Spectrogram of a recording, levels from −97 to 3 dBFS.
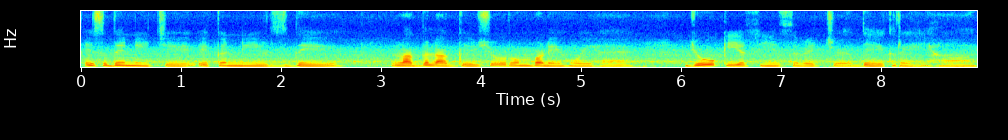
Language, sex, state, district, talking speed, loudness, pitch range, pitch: Punjabi, female, Punjab, Kapurthala, 135 wpm, -22 LUFS, 195-220 Hz, 205 Hz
